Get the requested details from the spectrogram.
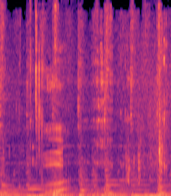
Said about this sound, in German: Und jetzt nehme ich beide Hälften und presse den Saft in ein Glas. Und jetzt nehme ich davon einen großen Schluck von diesem frisch gepressten Zitronensaft.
